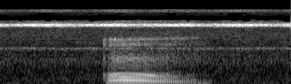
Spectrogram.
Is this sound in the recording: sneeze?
no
